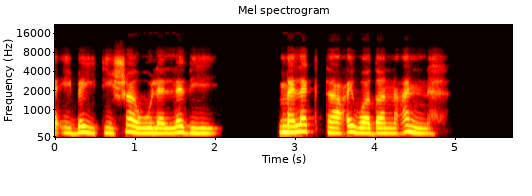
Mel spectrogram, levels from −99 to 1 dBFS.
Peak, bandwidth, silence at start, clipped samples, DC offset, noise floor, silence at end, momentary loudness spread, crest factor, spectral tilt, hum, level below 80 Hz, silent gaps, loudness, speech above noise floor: -4 dBFS; 8 kHz; 0 s; under 0.1%; under 0.1%; under -90 dBFS; 0.9 s; 9 LU; 18 dB; -6.5 dB/octave; none; -58 dBFS; 2.09-2.77 s; -21 LUFS; over 69 dB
